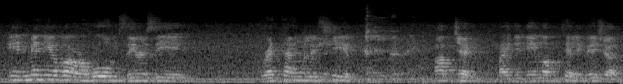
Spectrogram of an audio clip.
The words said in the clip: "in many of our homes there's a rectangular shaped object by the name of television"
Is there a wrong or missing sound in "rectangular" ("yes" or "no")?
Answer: yes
